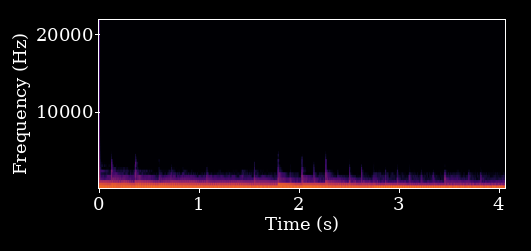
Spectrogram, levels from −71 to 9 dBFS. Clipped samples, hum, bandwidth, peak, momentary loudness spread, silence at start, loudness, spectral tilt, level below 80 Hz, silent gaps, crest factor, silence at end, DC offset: under 0.1%; none; 2.5 kHz; -6 dBFS; 3 LU; 0 s; -19 LUFS; -14 dB/octave; -18 dBFS; none; 10 dB; 0 s; under 0.1%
